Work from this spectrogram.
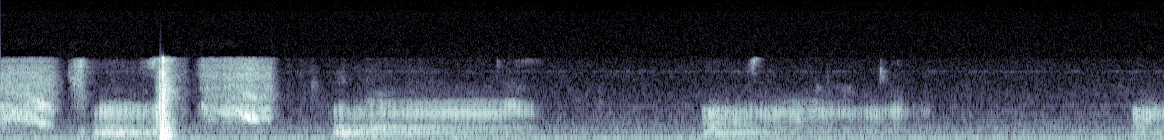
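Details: Threatening rescued kitten, taken in from grassland through TNR trapping in Kagoshima, Japan: a few harsh hissing puffs and one sharp spit, followed by long low rumbling growls held for several seconds in a quiet room.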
